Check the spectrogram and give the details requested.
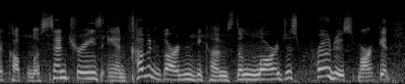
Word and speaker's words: Covent Garden: than 400 years now the name Covent Garden is actually a mispronunciation of convent garden and that started back in the 1500s when the monks of Westminster Abbey used this area as their vegetable garden fast-forward a couple of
